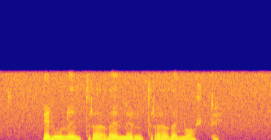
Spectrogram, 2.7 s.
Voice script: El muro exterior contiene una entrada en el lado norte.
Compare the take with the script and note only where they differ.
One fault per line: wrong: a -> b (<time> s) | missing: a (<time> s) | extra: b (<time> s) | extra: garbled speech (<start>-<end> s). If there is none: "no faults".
missing: muro exterior contiene (0.6 s)
wrong: lado -> entrada (1.3 s)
